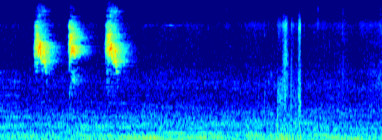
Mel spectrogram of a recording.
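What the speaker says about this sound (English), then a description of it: "Chirp. Chirp. This is the sparrow sound." A sparrow gives three bright, sharp chirps in quick succession, clear and close, followed by a faint scraping sound over quiet background.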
